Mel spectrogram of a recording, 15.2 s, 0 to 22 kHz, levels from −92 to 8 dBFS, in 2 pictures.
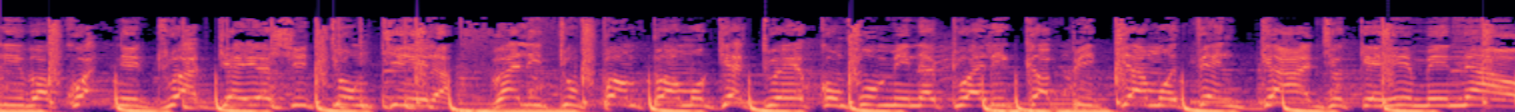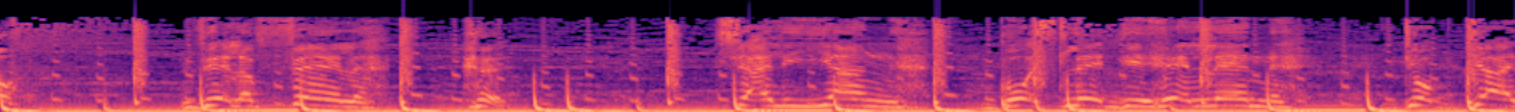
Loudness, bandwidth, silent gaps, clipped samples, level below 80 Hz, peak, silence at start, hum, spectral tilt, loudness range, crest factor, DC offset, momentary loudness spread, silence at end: -13 LUFS; 11.5 kHz; none; under 0.1%; -14 dBFS; 0 dBFS; 0 s; none; -4.5 dB/octave; 1 LU; 12 dB; under 0.1%; 3 LU; 0 s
